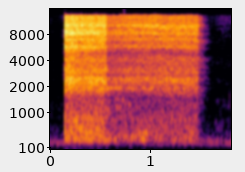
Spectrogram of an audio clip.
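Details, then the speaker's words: Maxon 4.1 home theater under repair, some speakers dead: small test speaker on the output pin gives a loud, even hiss that starts abruptly and cuts out cleanly after about 1.5 seconds; this channel works normally. "तो इसको मैं यहां रख लेता हूं तो इस पर तो आ रही है और इस वाले पिन पर भी आना चाहिए"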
